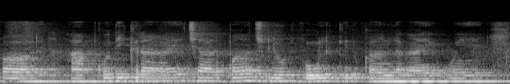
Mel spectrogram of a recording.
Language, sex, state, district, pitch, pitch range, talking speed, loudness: Hindi, female, Haryana, Rohtak, 150 Hz, 140-155 Hz, 175 wpm, -14 LUFS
